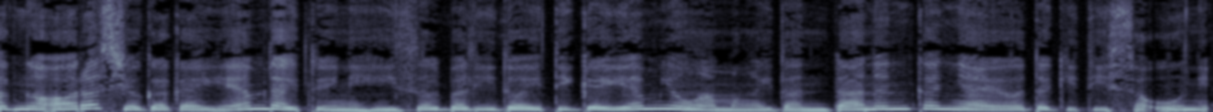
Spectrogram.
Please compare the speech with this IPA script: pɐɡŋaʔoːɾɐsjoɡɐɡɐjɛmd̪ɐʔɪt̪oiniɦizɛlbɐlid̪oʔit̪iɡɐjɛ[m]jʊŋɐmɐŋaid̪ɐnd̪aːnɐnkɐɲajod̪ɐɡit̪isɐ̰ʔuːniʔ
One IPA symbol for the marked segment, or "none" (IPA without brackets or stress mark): m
